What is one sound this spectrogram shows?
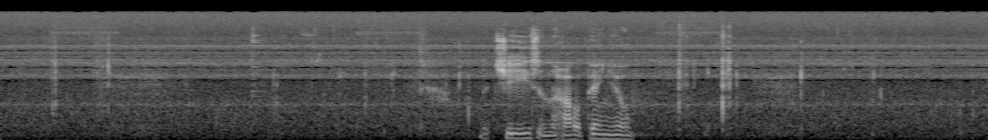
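A knife scrapes and cuts through soft, damp flesh.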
